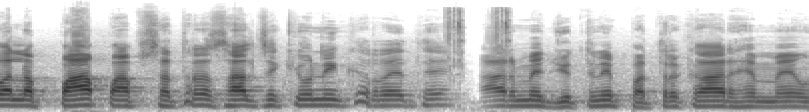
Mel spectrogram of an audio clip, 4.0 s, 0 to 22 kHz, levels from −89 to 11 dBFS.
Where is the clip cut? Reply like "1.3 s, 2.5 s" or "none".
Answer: 2.5 s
